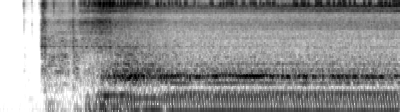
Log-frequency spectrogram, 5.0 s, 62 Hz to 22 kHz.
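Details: Alfa Romeo GTV V6 first full start after mechanical restoration, awaiting a new exhaust gasket; engine settles into a steady fast run with rapid puffing chuff, exhaust blowing at the unsealed joint, smoke from oil burning off; exhaust leak.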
